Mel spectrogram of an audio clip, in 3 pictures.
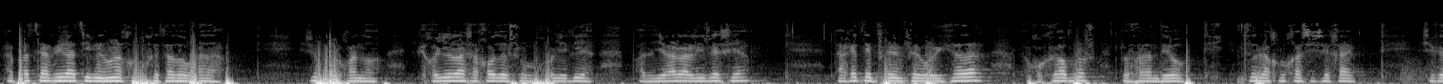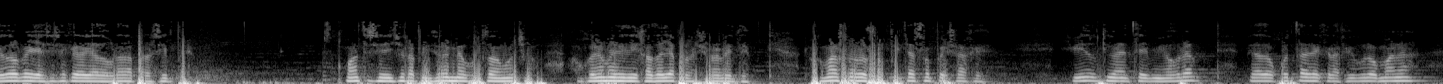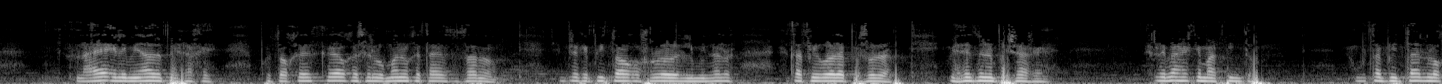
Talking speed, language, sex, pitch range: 185 wpm, Spanish, male, 135-160 Hz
